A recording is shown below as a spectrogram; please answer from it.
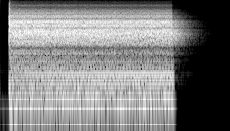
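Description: Rock song ending on a distorted electric guitar chord, struck once and held for about a second and a half, then cut off.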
